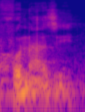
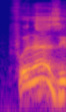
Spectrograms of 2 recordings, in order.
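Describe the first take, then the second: First: Φωνάζει breathed out as a soft whisper; hushed. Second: Φωνάζει lifted higher and voiced; emphatic repeat. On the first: Acted. Preacher hushes the word φωνάζει for the congregation. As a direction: whisper φωνάζει, letting it hang. Blood of Abel cries out. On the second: Preacher repeats Φωνάζει to the congregation, higher and stressed. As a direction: punch Φωνάζει out again, higher.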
